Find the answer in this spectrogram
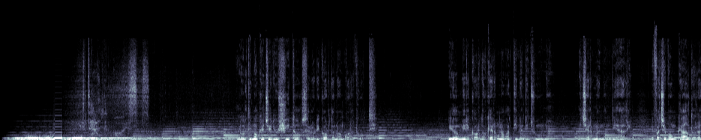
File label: ITALIAN VOICES, male voices; Naked Reel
